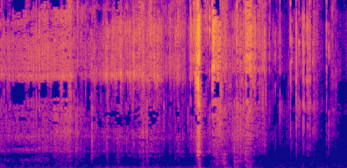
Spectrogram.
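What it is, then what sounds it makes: Bar soap being cut. A metal blade cuts a grid into a solid rectangular beige bar of soap held in the hand and scrapes off small cubes. A steady, bright, dry scraping and crackling builds, with a sharp louder crunch midway. It then breaks into scattered small crumbling ticks that fade out.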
